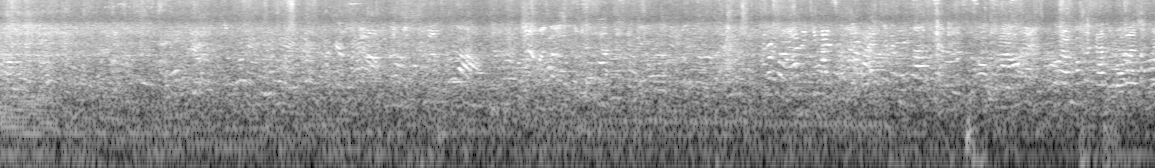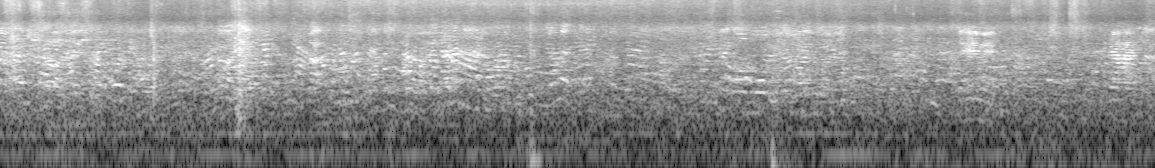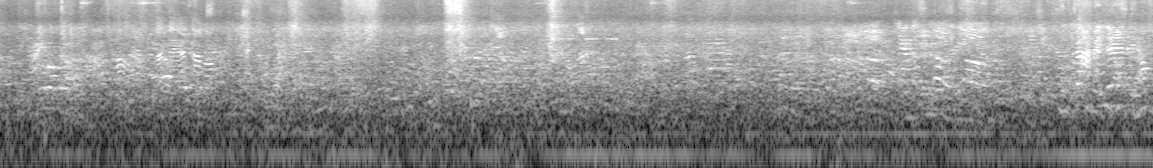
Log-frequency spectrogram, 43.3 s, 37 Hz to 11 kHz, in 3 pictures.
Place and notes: {"title": "霧峰公有零售市場, Taichung City - traditional market", "date": "2017-09-19 09:50:00", "description": "traditional market, traffic sound, vendors peddling, Binaural recordings, Sony PCM D100+ Soundman OKM II", "latitude": "24.07", "longitude": "120.70", "altitude": "60", "timezone": "Asia/Taipei"}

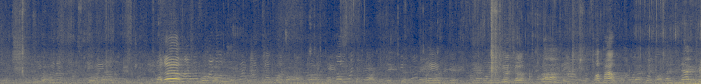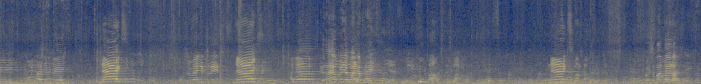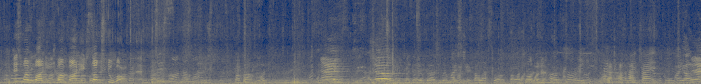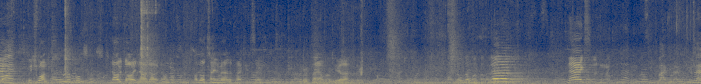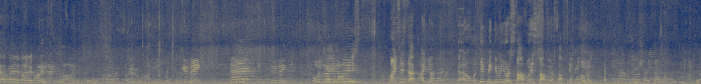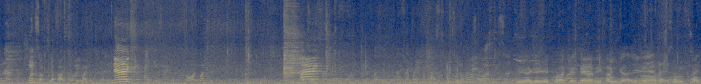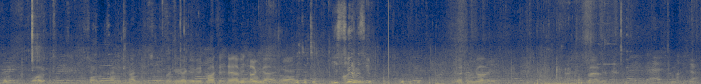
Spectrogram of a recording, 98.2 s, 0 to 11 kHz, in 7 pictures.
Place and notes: {"title": "London, market Middlesex Street - shoes and socks", "date": "2010-10-03 11:00:00", "description": "London, sunday morning, market at Middlesex Street, guys selling shoes and socks", "latitude": "51.52", "longitude": "-0.08", "altitude": "24", "timezone": "Europe/London"}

